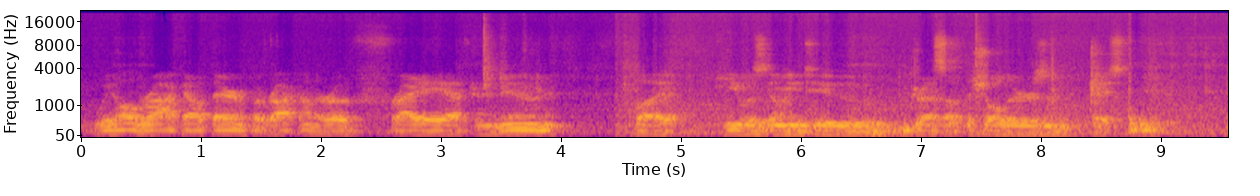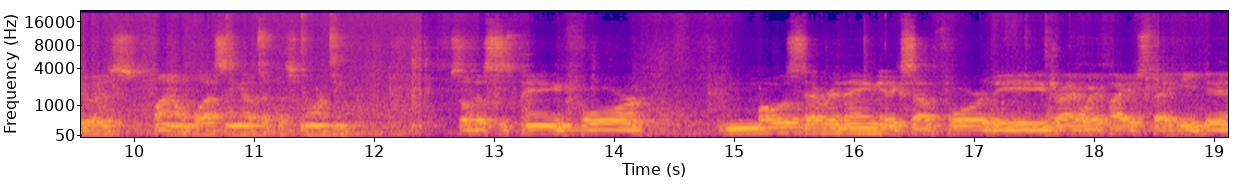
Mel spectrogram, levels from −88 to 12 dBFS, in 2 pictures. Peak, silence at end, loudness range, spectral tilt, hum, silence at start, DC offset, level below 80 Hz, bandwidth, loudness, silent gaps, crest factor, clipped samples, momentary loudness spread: -2 dBFS; 0 s; 3 LU; -5 dB/octave; none; 0 s; under 0.1%; -32 dBFS; over 20 kHz; -13 LUFS; none; 10 dB; under 0.1%; 10 LU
